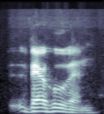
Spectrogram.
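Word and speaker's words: Verhoeven: Verhuven. What was I saying? You were putting an N in the middle of it yesterday in the space. Von Hovven.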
